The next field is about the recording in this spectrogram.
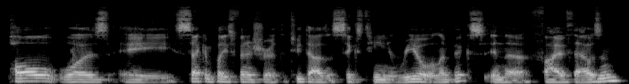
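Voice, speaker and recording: A man's voice: on the low side, a little mellow. Man hosting a podcast interview. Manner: friendly, asks loose questions with fillers. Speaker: podcast host. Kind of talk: casual interview.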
